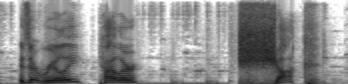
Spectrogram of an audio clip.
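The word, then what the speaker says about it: Shough: It's pronounced Shuck. Really? No, it's not. Is it really? Tyler Shuck?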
